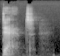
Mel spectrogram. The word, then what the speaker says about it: debt: The word for money that you owe someone was D-E-T, but it was thought good to show its Latin origins, so a silent B was added, hence debt, D-E-B-T.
